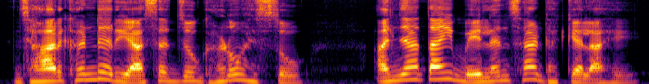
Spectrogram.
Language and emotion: Sindhi, neutral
